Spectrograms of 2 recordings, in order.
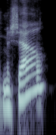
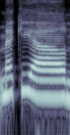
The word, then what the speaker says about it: Mechiel: funny and it's m-e-c-h-i-e-l that's michelle not mackiel not michael it's michelle and k-o-p-a-s-k-a another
